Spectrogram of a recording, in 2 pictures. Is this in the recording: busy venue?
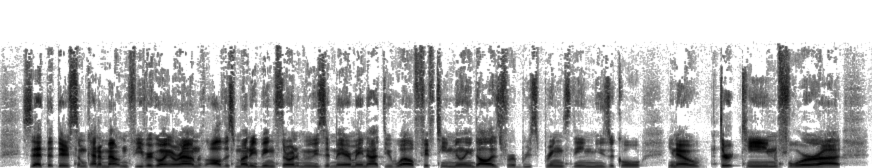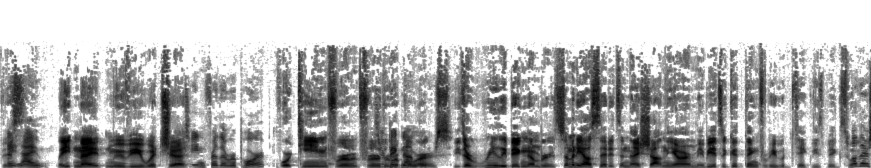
yes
